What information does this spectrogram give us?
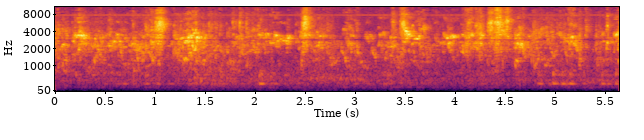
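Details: Budgerigars kept as pets, playing. Harsh, bright squawks come in scattered bursts with short gaps between them, over a constant hiss.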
